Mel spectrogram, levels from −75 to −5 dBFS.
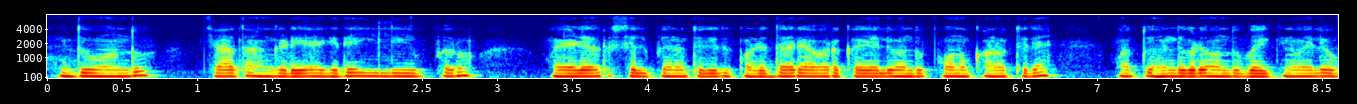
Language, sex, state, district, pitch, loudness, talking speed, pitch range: Kannada, male, Karnataka, Dharwad, 145 Hz, -15 LUFS, 125 wpm, 145-155 Hz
